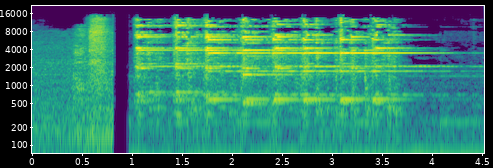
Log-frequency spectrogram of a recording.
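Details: Jingling bells and bright music follow a brief silence, with no animal calls.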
